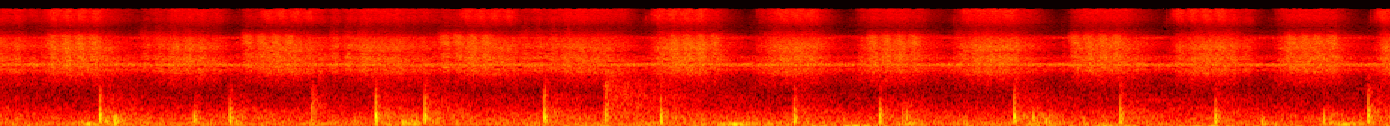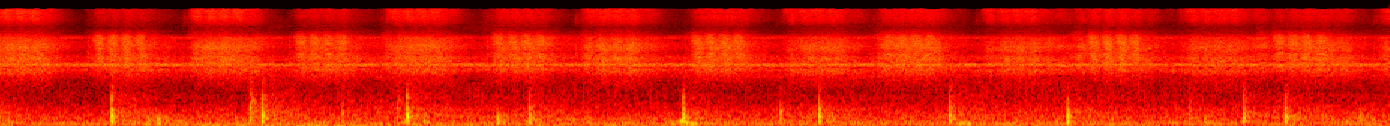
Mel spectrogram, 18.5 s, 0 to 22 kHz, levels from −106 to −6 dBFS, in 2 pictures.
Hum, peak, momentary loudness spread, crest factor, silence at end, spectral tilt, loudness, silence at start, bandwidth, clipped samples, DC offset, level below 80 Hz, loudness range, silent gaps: none; -20 dBFS; 4 LU; 22 dB; 0 s; -2.5 dB/octave; -41 LUFS; 0 s; 16.5 kHz; under 0.1%; under 0.1%; -56 dBFS; 1 LU; none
